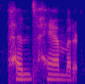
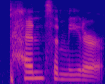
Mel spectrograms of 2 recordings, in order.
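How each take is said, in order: First: "pentameter" as pen-TAM-uh-ter; alternative pronunciation of pentameter. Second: "pentameter" as PEN-ta-MEE-ter; first pronunciation of pentameter. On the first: Teacher showing how it's sometimes pronounced, pen-TAM-eter. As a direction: stress the TAM in "pentameter", reduce the rest. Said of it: "sometimes it's pronounced pentameter". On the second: Teacher giving the term for five meters, pentameter said as penta-meter. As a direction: say "pentameter" with a full "meter" at the end. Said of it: "or sometimes it's pronounced pentameter". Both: Shown as a demonstration.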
